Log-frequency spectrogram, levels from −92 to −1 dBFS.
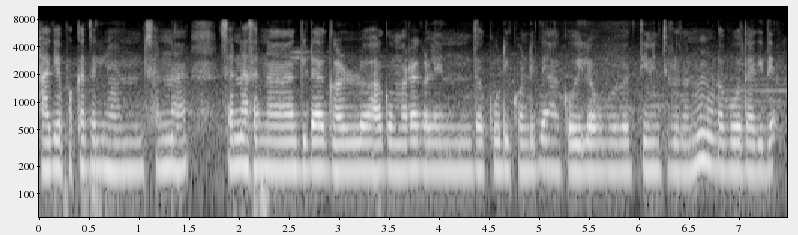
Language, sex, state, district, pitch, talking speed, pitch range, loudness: Kannada, female, Karnataka, Koppal, 180 Hz, 120 wpm, 180-190 Hz, -16 LUFS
